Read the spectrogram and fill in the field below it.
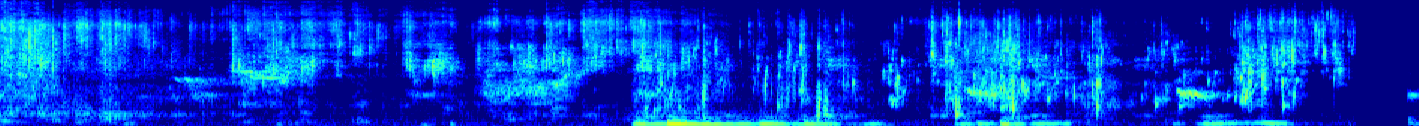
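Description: Tap water runs and splashes as something is washed under it during purple yam dessert preparation in a Jaffna home kitchen. The water comes in uneven gushes and trickles, with a low rumble of flow partway through.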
